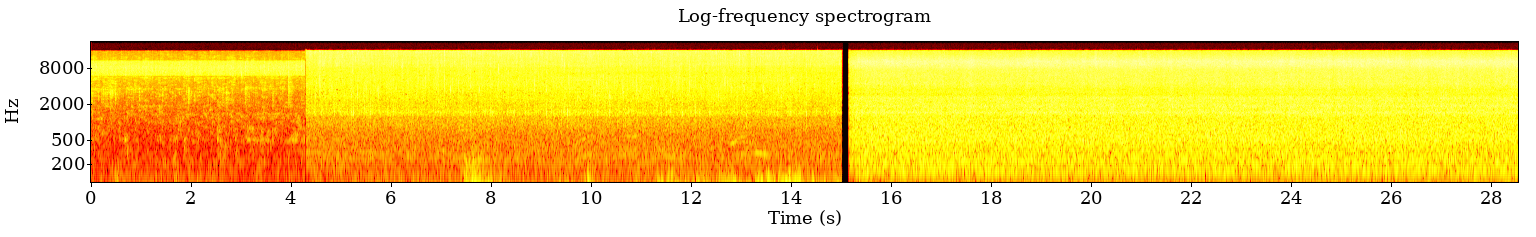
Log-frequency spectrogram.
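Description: Steady rain falling, heard in three separate recordings that each get louder than the one before. The middle one has a few low bumps. In the last one, from about halfway, heavy rain comes down on trees and broad leaves.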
